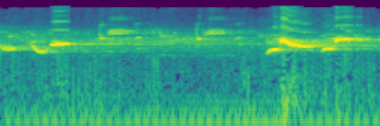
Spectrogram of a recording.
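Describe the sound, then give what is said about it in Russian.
A song thrush sings in bright, clear whistled phrases and quick chirps, with a louder, rapid burst of notes near the end. The bird is heard alone. “Птицу эту не зря называют певчий дрозд.”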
